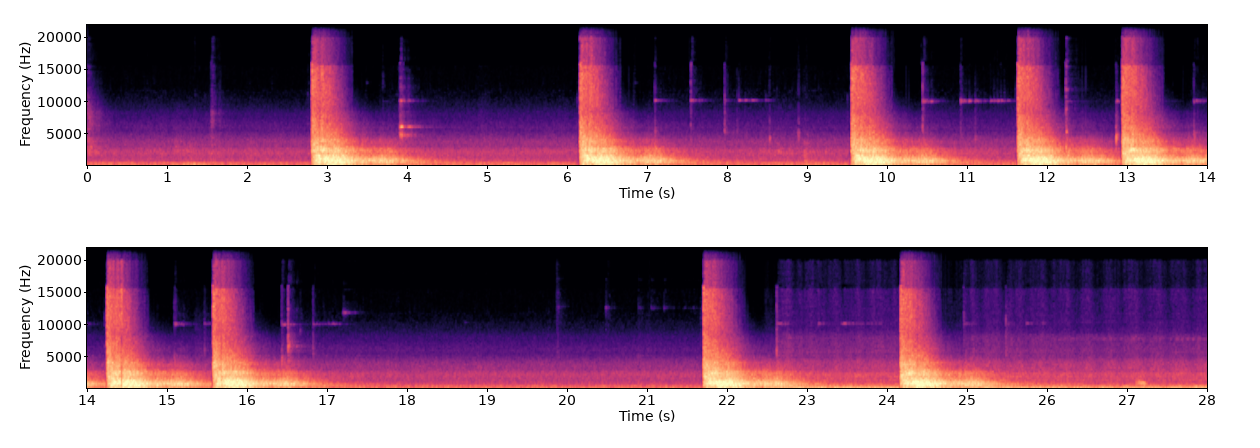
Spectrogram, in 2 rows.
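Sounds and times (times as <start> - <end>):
gunshots: 2.8 - 3.9, 6.2 - 7.4, 9.6 - 10.8, 11.6 - 16.8, 21.7 - 28.0.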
